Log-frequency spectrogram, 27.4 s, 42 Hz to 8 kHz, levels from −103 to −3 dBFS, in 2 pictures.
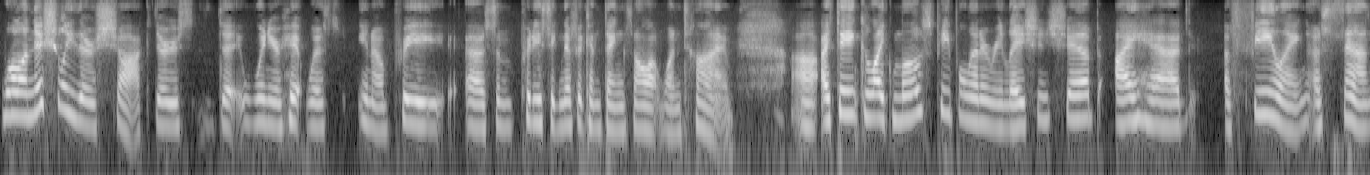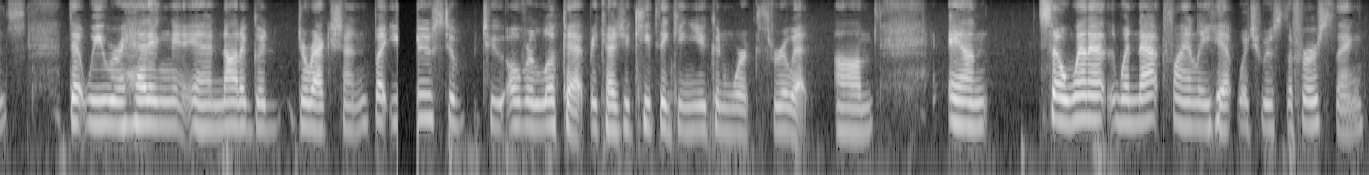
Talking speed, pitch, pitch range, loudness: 165 wpm, 195 Hz, 180-220 Hz, -21 LUFS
